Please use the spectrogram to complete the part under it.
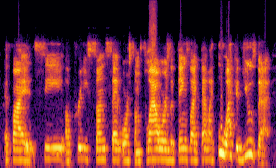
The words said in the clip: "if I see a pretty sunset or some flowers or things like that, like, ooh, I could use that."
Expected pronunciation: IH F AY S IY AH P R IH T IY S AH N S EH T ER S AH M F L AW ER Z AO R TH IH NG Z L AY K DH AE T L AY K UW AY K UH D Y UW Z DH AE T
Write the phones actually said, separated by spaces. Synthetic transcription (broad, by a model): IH F AY S IY AH P R IH T IY S AH N S EH T ER S AH M F L AW ER Z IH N TH IH NG Z L AY K DH AE T L AY K UW AY K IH D Y UW Z DH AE T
